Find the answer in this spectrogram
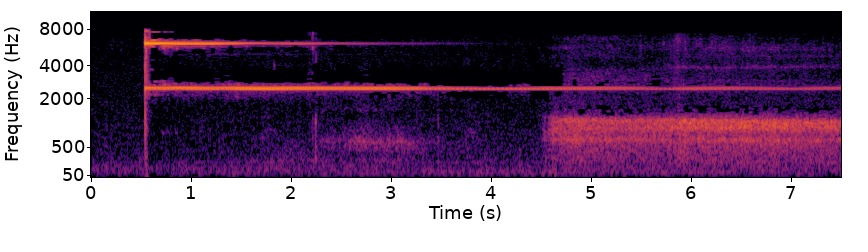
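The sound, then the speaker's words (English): Small hand bells, called tincture bells, struck once before a trance channeling session, leaving a bright, pure ringing tone that hangs and slowly fades for several seconds while a soft hiss rises underneath. “All right, so we are going to go ahead and get started here this morning, and I'm going to ring the tincture bells to clear out any lower vibrations and create a pure sacred space for trance channeling.”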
